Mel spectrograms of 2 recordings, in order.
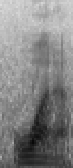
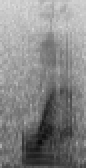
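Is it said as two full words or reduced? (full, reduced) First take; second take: reduced; reduced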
